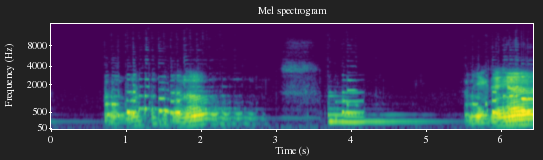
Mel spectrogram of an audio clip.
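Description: A mandolin plucked in short phrases, with a held note that fades out, and a man's voice crooning along with the notes.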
